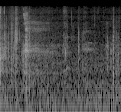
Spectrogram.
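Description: Faint footsteps and scuffs on a leaf-strewn dirt path, with a soft scuff about half a second in.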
